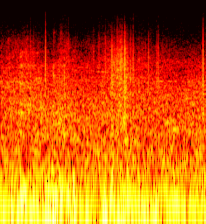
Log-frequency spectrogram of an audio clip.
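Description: Wind rumbling on the microphone of a handheld camera outdoors: a steady low buffeting.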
